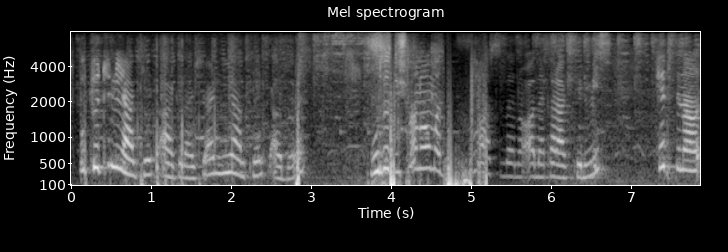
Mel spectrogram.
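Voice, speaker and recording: A woman's voice: sits high, rough recording. A woman with a sore throat chatting through a casual gameplay walkthrough, constantly addressing her viewers as friends. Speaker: gaming channel host. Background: faint game music.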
